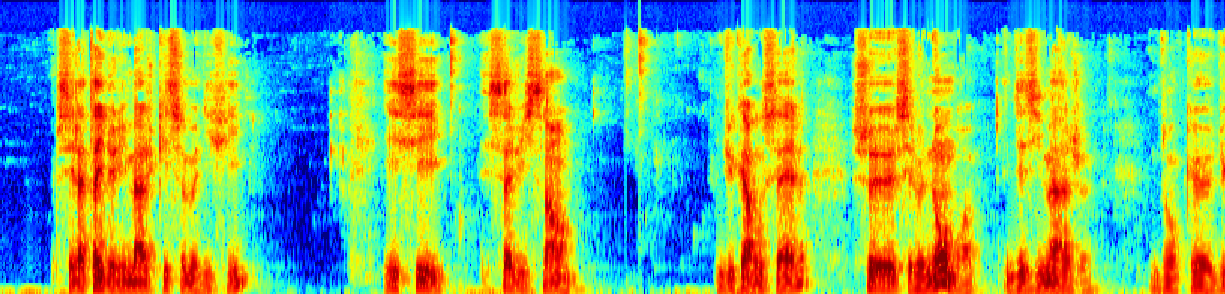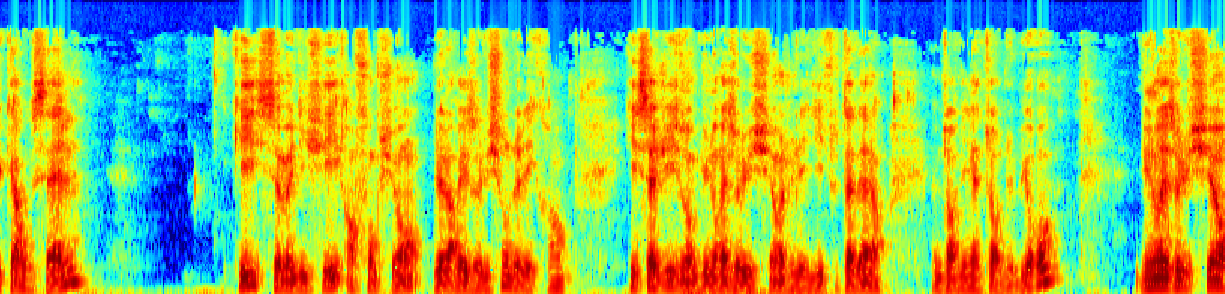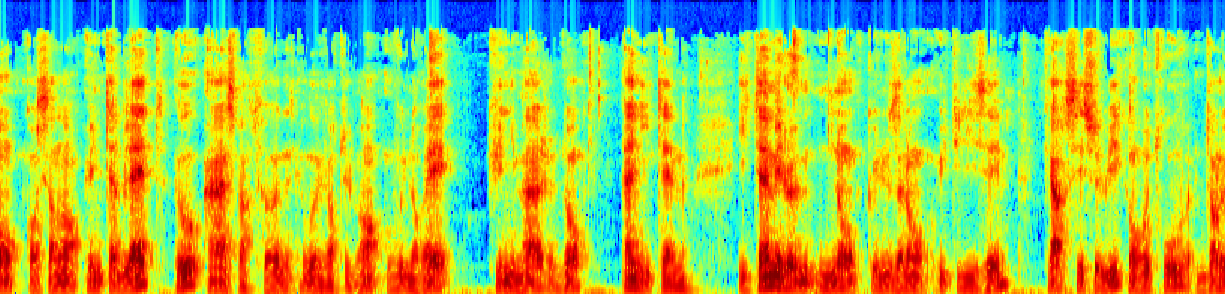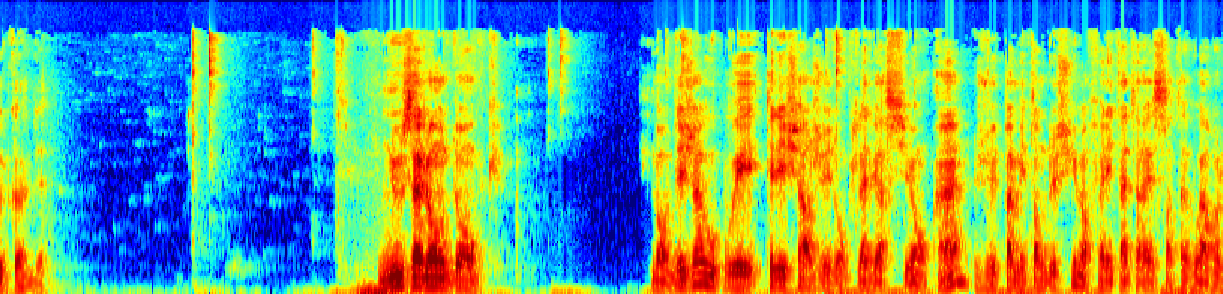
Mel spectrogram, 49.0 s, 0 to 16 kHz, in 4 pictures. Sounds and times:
Speech: 0.6 - 2.6, 3.8 - 5.9, 7.2 - 13.2, 14.6 - 22.9, 23.6 - 37.4, 40.3 - 41.9, 43.2 - 48.9.

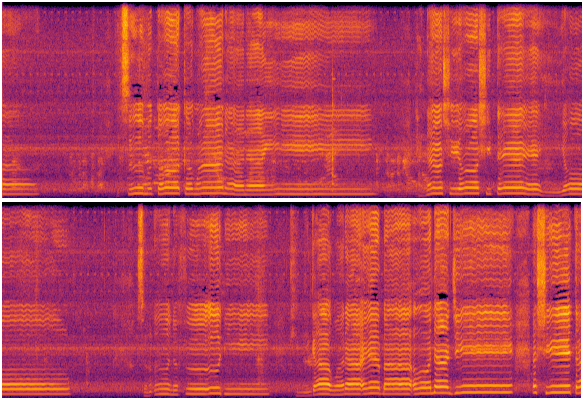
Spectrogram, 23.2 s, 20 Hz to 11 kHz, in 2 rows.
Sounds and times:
Female singing: 0.0 - 0.8, 2.3 - 7.5, 8.4 - 13.0, 14.3 - 23.1.

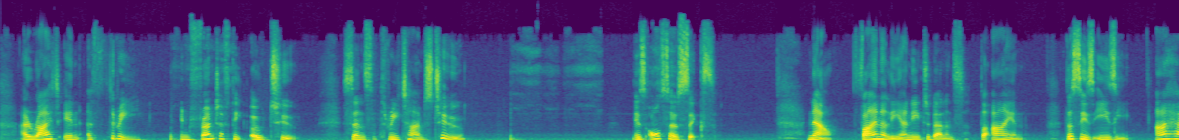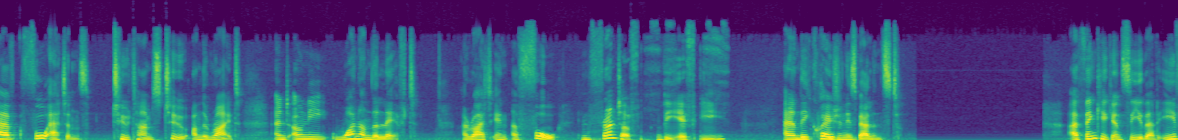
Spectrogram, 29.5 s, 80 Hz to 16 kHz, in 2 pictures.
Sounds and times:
Speech: 0.3 - 5.9, 7.9 - 9.0, 10.1 - 23.9, 24.6 - 26.0, 28.1 - 29.4
Writing: 0.8 - 1.5, 6.3 - 7.7, 22.5 - 23.9.

